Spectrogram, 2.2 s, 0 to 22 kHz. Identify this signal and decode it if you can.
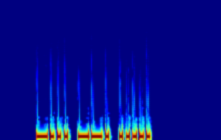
Morse code, heard as a keyed tone, about 34 wpm, 700 Hz. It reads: BG5
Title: Callsign Prefixes for Top 100 DXCC - 35wpm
